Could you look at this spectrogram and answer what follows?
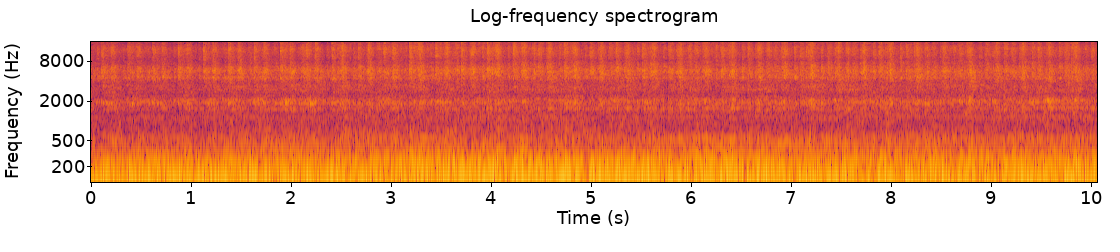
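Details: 1983 Chevy C10 step side, 383 stroker V8 installed about 20–21 years ago, cold start before a heater core replacement: deep, steady idle with an unbroken beat and no knocks or misses. Runs phenomenally, a normal idle.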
